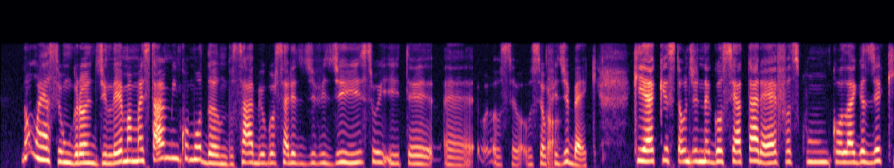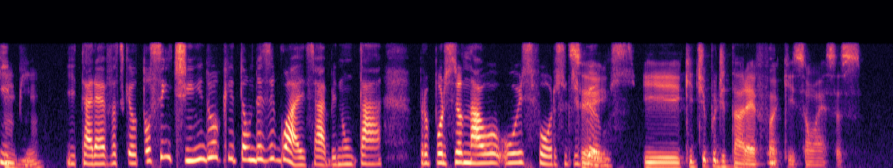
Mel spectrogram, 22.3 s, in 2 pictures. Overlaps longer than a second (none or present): none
